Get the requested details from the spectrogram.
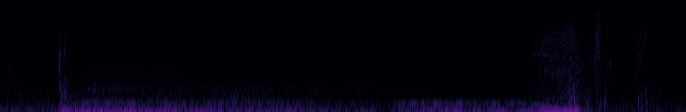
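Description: A fire roars with a deep rumble.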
